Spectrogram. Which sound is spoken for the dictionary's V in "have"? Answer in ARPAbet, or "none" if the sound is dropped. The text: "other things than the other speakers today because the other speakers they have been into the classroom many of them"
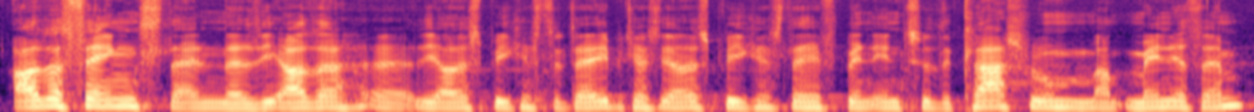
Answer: V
